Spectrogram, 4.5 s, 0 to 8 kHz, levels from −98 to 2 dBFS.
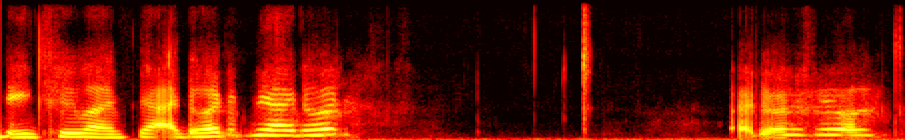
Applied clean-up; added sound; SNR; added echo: neural diffusion model UNIVERSE++.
